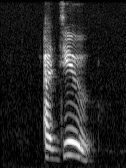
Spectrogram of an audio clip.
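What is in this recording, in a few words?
"adieu", Filipino, female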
